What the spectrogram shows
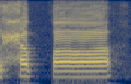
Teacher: یہاں پر وقف کریں گے تو دو زبر کو الف سے بدلیں گے، حقا پڑھیں گے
